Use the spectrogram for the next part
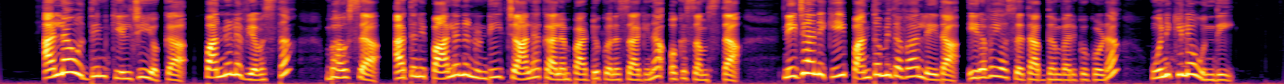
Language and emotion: Telugu, neutral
